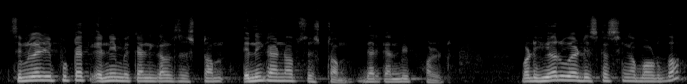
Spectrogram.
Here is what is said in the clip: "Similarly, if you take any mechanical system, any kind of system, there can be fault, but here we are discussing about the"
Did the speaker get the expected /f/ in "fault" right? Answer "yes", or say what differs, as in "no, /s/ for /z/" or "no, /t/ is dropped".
no, /p/ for /f/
